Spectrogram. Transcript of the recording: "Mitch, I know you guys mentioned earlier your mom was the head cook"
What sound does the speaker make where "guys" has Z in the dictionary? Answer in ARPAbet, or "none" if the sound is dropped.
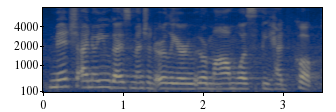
Z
